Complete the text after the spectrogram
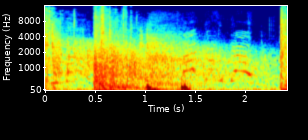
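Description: A rifle fires a loud, booming shot.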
